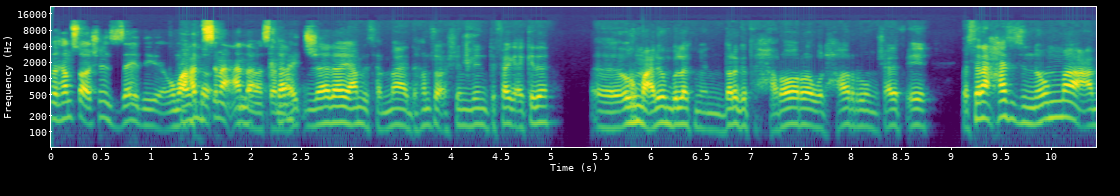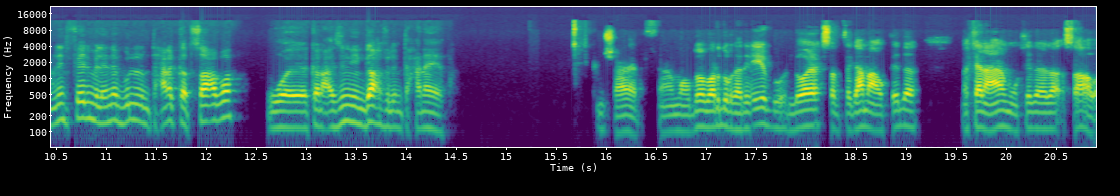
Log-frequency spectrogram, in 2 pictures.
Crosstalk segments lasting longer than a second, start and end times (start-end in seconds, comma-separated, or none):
1.2-2.8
